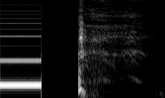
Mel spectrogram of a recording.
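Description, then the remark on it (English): A loud, steady electronic censor bleep tone holds for about half a second and cuts off abruptly. After a brief silence comes a sharp, bright hit that rings and fades away. “I'll that this, is beeped.”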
